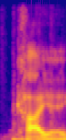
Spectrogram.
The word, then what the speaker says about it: Calle: Kalle, which is spelled C-A-L-L-E, is a street soccer brand and nonprofit organization.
